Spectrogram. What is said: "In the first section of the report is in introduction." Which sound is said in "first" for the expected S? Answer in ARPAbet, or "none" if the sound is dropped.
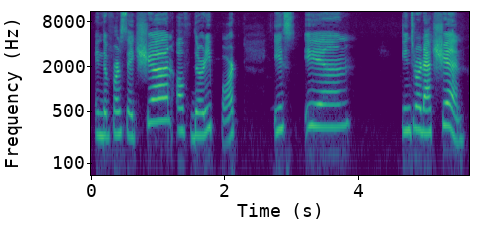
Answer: none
